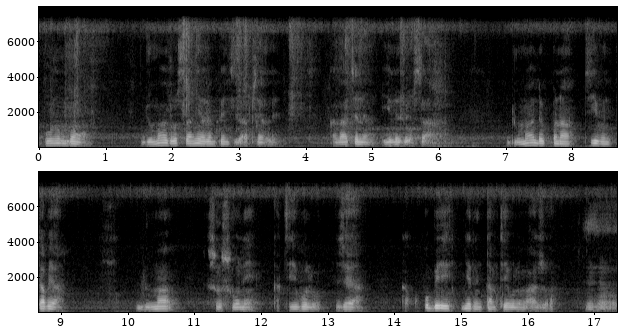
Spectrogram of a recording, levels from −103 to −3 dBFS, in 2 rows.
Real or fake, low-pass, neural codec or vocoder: fake; 7.2 kHz; vocoder, 22.05 kHz, 80 mel bands, WaveNeXt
